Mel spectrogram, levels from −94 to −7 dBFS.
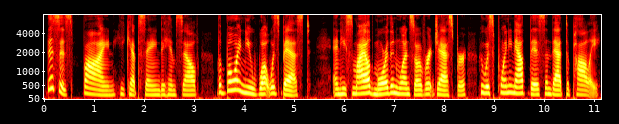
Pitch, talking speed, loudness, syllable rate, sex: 200 Hz, 170 wpm, -20 LUFS, 4.0 syllables/s, female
